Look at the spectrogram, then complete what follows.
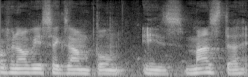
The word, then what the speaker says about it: Mazda: Maybe a bit more of an obvious example is Mazda in the West is Matsuda in Japanese, which is, it feels a lot more Japanese, right?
